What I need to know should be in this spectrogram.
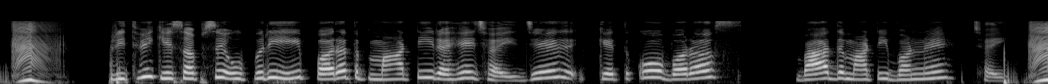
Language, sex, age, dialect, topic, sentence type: Magahi, female, 31-35, Western, agriculture, statement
